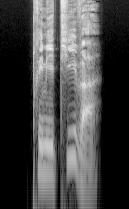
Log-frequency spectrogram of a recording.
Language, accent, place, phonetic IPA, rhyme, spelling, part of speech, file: German, Germany, Berlin, [pʁimiˈtiːvɐ], -iːvɐ, primitiver, adjective, De-primitiver.ogg
- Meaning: 1. comparative degree of primitiv 2. inflection of primitiv: strong/mixed nominative masculine singular 3. inflection of primitiv: strong genitive/dative feminine singular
